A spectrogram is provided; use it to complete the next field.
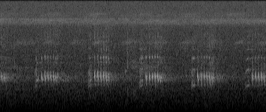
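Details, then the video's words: Sandhill crane calling in the distance on a muggy, humid, overcast day by Shinn's Ditch, which drains into the Withlacoochee River: rolling, rattling trumpeted bursts repeated about once a second, with a steady high hum behind. "as you can probably hear that's the call of the crane"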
